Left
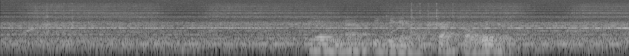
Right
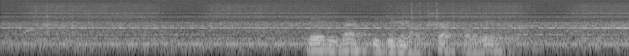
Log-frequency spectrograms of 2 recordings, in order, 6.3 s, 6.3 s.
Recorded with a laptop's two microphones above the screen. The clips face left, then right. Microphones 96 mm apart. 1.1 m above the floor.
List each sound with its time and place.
3.1 s a man speaking: 55° right (ahead or behind), 2.5 m; by 5.2 s 20° left (ahead or behind), 1.9 m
